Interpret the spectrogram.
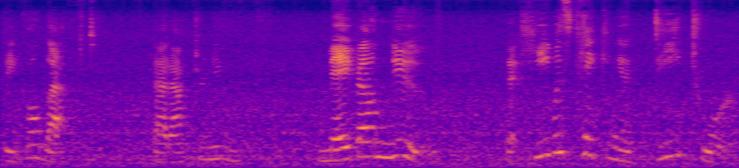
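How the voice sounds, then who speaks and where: The recording is noisy and a little distant. A woman with a high voice reads a storybook slowly and expressively, like a teacher reading aloud.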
